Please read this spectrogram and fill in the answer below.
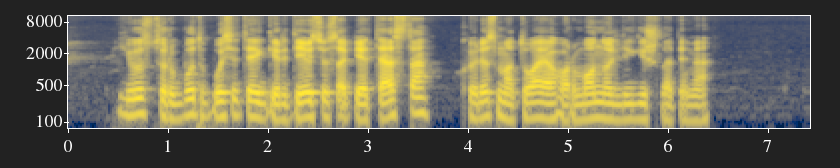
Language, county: Lithuanian, Kaunas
